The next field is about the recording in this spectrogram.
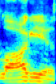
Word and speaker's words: Loggia: I was thinking of, I don't know how to pronounce his last name, Robert Loggia, Loggia.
